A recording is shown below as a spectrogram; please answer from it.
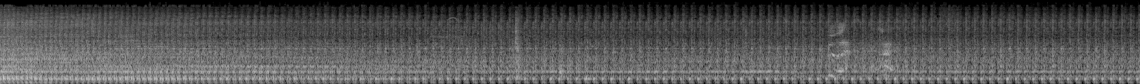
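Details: Kubota riding lawnmower engine, revived after sitting years since it made a horrible noise and shut off while mowing, runs fairly steady with a sharp ticking about three per second; owner suspects a slightly bent valve, calls it a lifter tick.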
